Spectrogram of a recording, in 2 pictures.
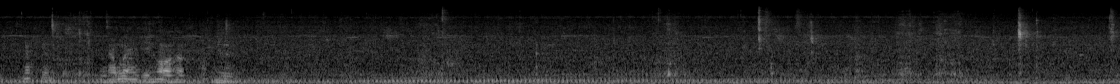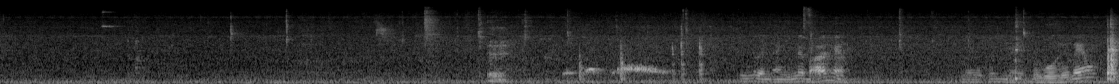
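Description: Men talk casually at close range.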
